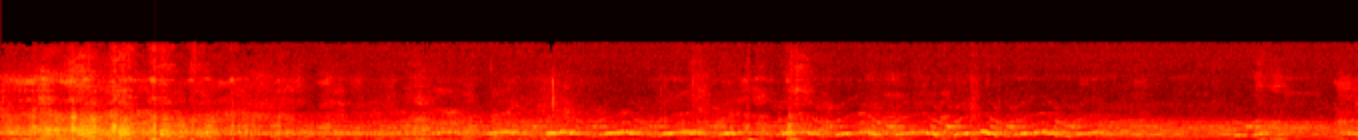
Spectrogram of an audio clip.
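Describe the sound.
An emergency vehicle siren passing outside, wailing in repeated rising-and-falling cycles over a low rumble, with a few low thumps and no clear talk.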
